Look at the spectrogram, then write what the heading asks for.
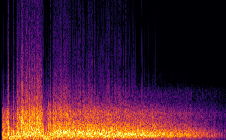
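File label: explosion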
